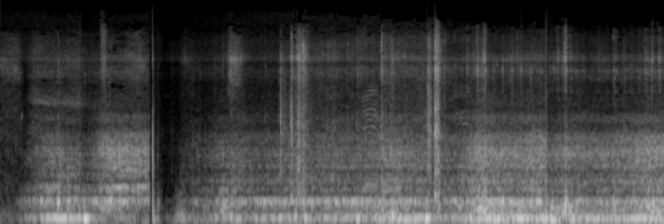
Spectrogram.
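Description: Scooter wheels rolling over skatepark concrete with a steady, loud rumble. The rumble cuts out briefly at the start and again about two seconds in, and a few sharp clicks come later.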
